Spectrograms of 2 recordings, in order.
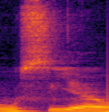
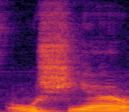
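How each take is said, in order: First: "Osia" said with an s sound; alternative pronunciation. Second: "Oshia" said with a sh sound; pronunciation guess. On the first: Player unsure of the arc's name, "Osia" with s. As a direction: offer "Osia" with s instead of sh. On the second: Player guessing an arc's name, "Oshia" with sh. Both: Shown as a demonstration. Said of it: "don't really know how it's pronounced".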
